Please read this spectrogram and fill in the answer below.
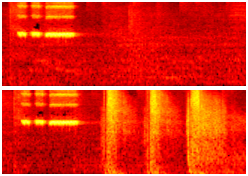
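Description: Electronic DARTSLIVE soft-tip dart machine sounding off: a short high beeping chime (two brief beeps and a longer one) twice as darts score, then three loud swooshes about half a second apart as its award animation plays.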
